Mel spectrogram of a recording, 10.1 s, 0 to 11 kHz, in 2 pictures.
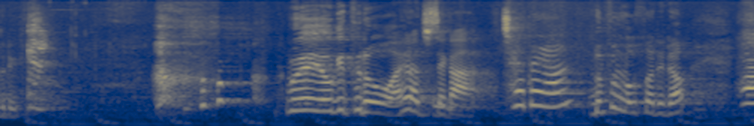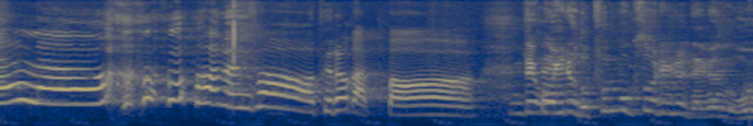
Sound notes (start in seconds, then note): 5.3 laughs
